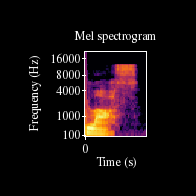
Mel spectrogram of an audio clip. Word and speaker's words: Law: great things of monsier lass the French pronounced his name in this manner to avoid the ungol sound a after the failure of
